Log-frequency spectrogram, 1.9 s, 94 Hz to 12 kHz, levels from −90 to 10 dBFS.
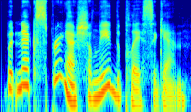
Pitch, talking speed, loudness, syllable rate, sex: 215 Hz, 280 wpm, -19 LUFS, 6.1 syllables/s, female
